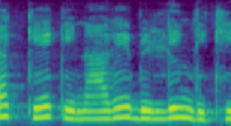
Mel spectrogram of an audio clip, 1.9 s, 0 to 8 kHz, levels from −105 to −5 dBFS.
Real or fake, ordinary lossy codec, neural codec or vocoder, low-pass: fake; none; codec, 16 kHz, 16 kbps, FreqCodec, larger model; none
